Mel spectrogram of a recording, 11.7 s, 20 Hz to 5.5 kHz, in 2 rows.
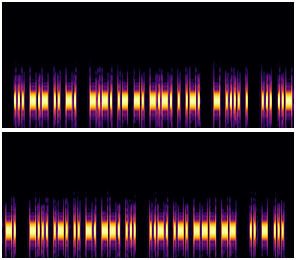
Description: Morse code, heard as a keyed tone, about 30 wpm, 600 Hz. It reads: SKIN CANCER THE SUN BRINGS FROM ITS
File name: the old man and the sea / the old man and the sea 1 30wpm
